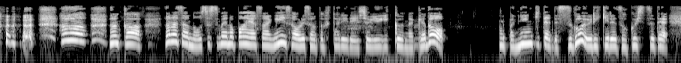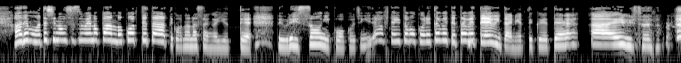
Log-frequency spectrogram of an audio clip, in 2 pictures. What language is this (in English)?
Japanese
